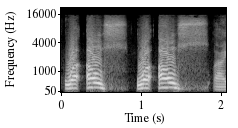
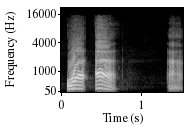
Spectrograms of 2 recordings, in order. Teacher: bukan o tapi a tetap tipis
